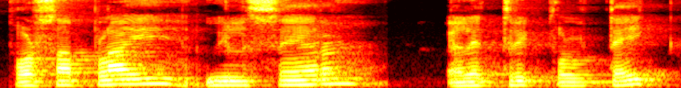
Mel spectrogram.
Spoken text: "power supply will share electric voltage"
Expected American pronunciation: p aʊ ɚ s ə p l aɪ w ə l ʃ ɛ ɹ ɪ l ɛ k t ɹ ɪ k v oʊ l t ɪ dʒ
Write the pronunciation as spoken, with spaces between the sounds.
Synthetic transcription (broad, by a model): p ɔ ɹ s ə p l aɪ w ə l s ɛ ɹ ɪ l ɛ k t ɹ ɪ k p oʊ l t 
